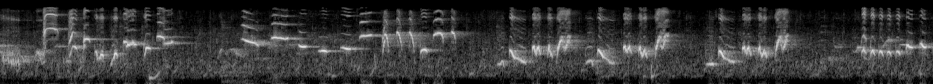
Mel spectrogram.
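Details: White-rumped shama song recorded with natural sounds and trickling water, used as a tutor recording to train other shamas; rich, varied whistles and sharp chirps in rapid bursts, with rising and falling notes and brief pauses between phrases.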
